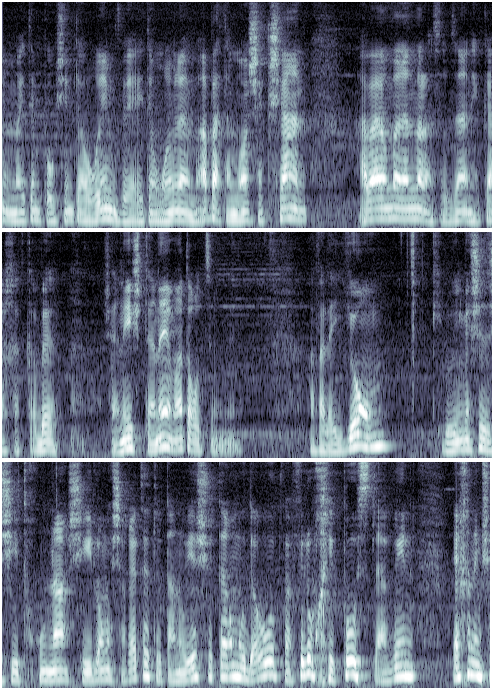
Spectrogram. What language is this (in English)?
Hebrew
